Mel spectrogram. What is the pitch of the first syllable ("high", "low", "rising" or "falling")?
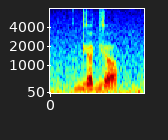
high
